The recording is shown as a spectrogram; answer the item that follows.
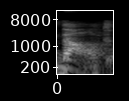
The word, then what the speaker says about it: doubt: Today, few scientists doubt. Ou seja, atualmente, hoje em dia, hoje, poucos cientistas doubt. Não pronunciamos aí o B.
